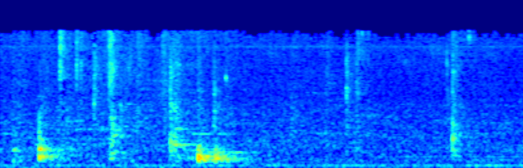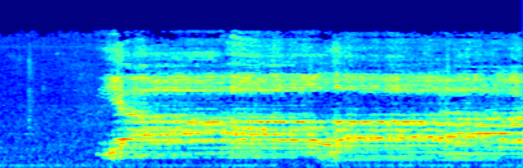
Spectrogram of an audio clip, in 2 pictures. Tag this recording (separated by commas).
A capella, Singing, Choir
